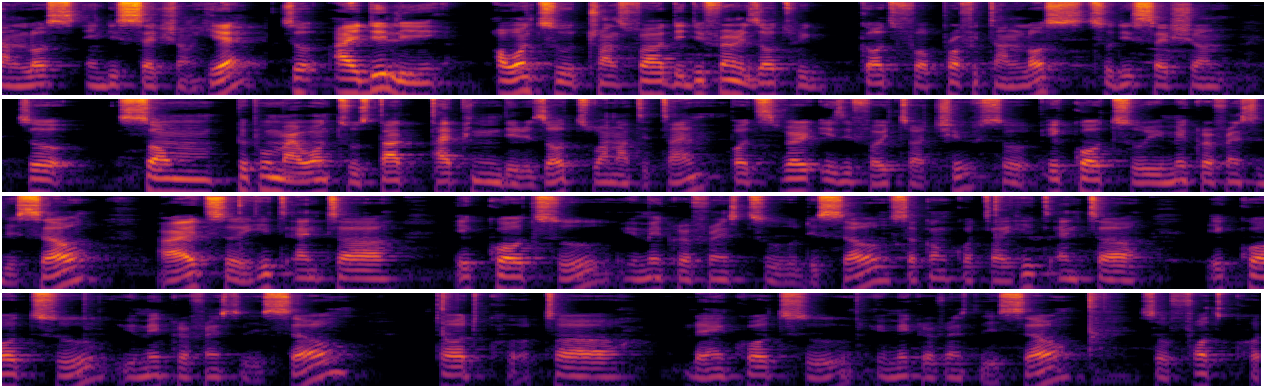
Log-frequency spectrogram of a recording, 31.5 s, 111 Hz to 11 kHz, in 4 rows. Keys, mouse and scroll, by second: 2.1 click, 15.7 =, 17.8 click, 18.7 Return, 20.4 =, 22.6 click, 23.4 Return, 25.5 =, 27.0 click, 27.8 Return, 30.3 =, 31.2 click.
